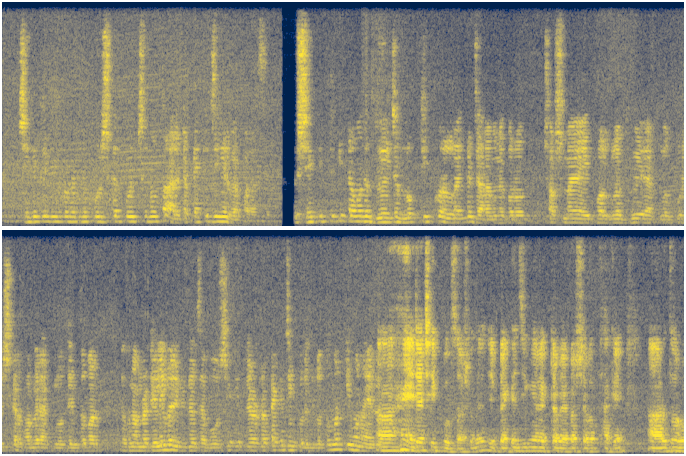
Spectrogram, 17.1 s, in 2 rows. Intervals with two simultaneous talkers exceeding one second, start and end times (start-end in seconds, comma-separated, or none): none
